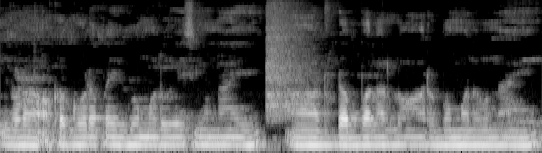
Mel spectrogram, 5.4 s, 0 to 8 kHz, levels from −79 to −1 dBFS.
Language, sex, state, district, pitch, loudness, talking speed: Telugu, male, Andhra Pradesh, Guntur, 110 Hz, -16 LUFS, 145 wpm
